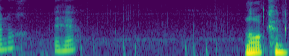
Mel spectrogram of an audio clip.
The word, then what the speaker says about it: Lorcan: Ja, wie spricht man das aus? Clayburn? Clyburn. Clyburn. Okay, und der Vorname? Lorcan?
